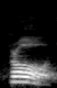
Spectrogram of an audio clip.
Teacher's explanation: চোয়াল খোলে না, চোয়াল না খুললে ওকার হয়, তাই না? প্রো, প্রো, চোয়াল খোলে না, চোয়াল না খুললে ওকার।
